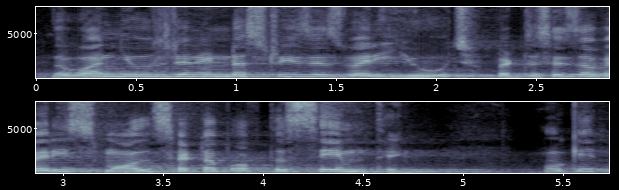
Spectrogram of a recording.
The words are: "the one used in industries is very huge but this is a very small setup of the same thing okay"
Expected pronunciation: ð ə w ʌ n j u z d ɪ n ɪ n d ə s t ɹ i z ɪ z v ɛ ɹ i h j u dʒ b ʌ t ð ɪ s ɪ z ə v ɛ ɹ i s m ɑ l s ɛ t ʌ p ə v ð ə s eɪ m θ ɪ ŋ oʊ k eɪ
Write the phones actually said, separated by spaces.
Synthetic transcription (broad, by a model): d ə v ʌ n j u z d ɪ n ɪ n d ə s t ɹ i z ɪ z v ɛ ɹ i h j u dʒ b ʌ t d ɪ s ɪ z ə v ɛ ɹ i s m ɑ l s ɛ t ʌ p ə v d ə s eɪ m t ɪ ŋ oʊ k eɪ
